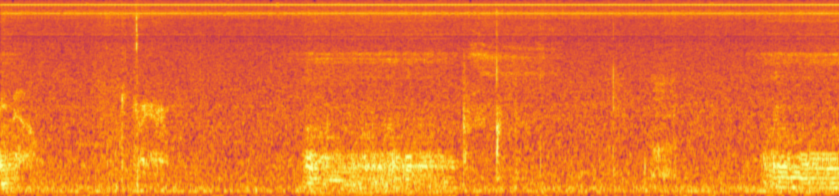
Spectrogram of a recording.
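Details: Man snoring: faint, low rattling breaths repeating in a quiet room, each a few seconds long.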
